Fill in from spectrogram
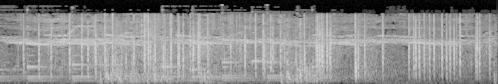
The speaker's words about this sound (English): Well, you're hearing a little bit of the fireworks in the background there, and hopefully everyone had a wonderful New Year. It was an incredible amount of fireworks in my neighborhood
